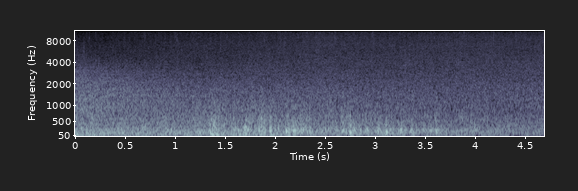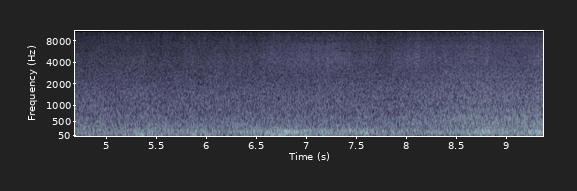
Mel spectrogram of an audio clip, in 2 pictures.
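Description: Thunderstorm: steady rain hiss with low rolling thunder, the rumble strongest in the first few seconds and easing after.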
